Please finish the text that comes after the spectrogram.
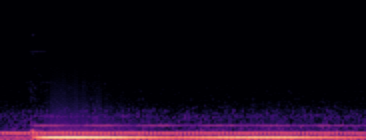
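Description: A singing rin bowl is struck once and rings on in a steady, pure hum with a few clear overtones, sustaining evenly without fading much, alone with no voices, during a lying-down yoga meditation for relaxation.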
